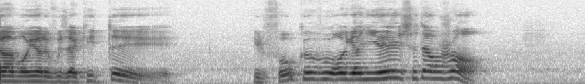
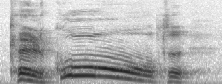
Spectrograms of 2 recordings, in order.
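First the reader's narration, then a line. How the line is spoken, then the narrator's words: Exclaiming. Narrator (French): s'écria Hertmann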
